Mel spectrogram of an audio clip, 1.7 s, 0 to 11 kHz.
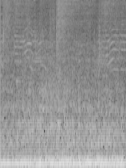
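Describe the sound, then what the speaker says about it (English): A 1970 Plymouth Road Runner with a 440-6 engine and four-speed manual drives down the road, its engine a steady, close low rumble that holds unbroken throughout. "Really nice driving car."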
